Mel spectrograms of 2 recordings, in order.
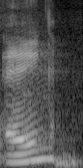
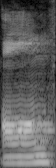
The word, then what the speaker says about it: Aang: Everybody pronounces it Aang in the TV show. You know what they say in the movie? Ong. Ong. And not just like once or twice, or like one character says it It's wrong. not one guy who Every says person, Ong.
